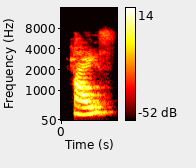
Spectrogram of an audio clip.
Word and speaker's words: Heist: sh and insurance services Heist actually rhymes with nice and we specialize in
